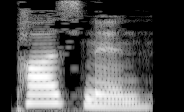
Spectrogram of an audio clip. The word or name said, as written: poznan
